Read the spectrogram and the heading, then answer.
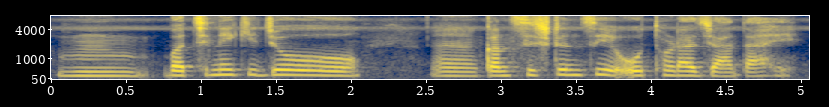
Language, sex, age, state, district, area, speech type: Hindi, female, 30-45, Rajasthan, Jodhpur, rural, spontaneous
